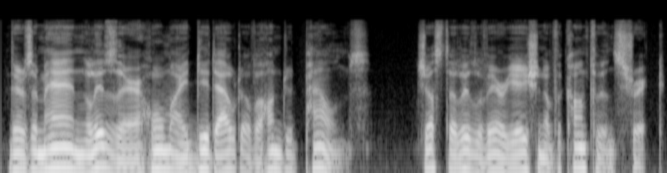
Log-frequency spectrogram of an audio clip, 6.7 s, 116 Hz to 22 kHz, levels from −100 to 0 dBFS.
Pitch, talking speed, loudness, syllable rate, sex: 100 Hz, 190 wpm, -19 LUFS, 5.4 syllables/s, male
